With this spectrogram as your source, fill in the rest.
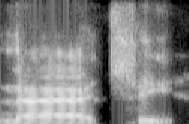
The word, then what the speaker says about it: Natchez: say you say the name nice nice nasty pronounced naichi all right so although people say it not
